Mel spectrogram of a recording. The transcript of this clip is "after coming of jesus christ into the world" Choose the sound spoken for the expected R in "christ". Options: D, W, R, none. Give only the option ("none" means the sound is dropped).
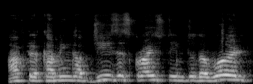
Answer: R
